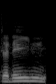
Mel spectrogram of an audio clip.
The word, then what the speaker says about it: Dunedin: So that's how you say it, Dunedin, Florida.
